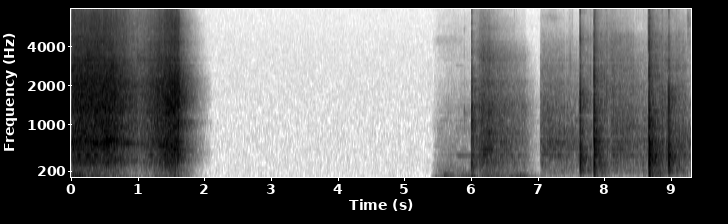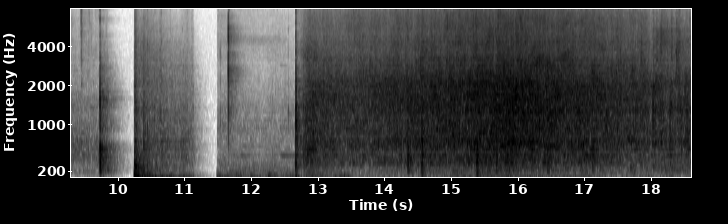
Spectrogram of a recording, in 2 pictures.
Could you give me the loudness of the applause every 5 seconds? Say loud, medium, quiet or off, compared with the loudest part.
loud, off, medium, loud.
